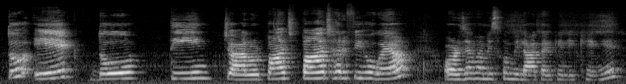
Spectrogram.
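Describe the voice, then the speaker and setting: High-voiced woman teaching Urdu, echoey room. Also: bright, forceful tone. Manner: explains word meanings and spells letters slowly, checks in with the learner. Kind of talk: spoken language lesson. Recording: echoey room, mic at a distance.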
